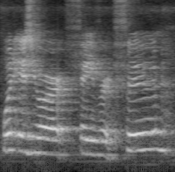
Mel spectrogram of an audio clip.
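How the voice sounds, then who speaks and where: A man, teaching beginner English slowly and patiently, repeating phrases and checking in with "okay" and "right". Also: very high-pitched. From Texas. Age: 30s. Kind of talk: slow, deliberate beginner English lesson. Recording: echoey room, voice far from the mic, faint noise.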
